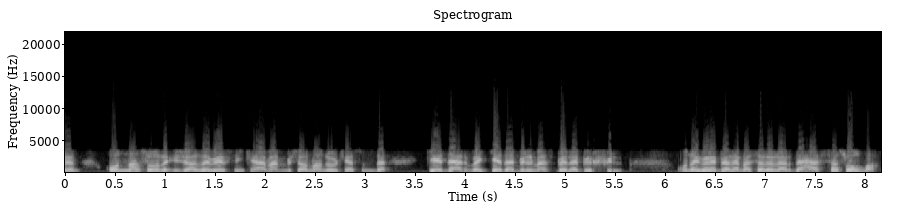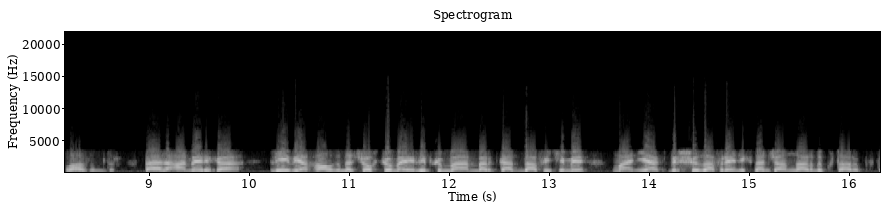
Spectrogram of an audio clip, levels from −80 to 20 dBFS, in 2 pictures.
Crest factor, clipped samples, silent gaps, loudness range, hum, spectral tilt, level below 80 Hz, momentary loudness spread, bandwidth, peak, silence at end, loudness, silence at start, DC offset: 14 dB; under 0.1%; none; 2 LU; none; -6 dB/octave; -50 dBFS; 7 LU; 6.4 kHz; 0 dBFS; 0.2 s; -14 LUFS; 0 s; under 0.1%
